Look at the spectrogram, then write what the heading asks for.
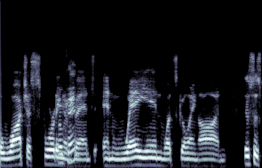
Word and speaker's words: WeighIn: WeighIn is a startup here in Denver, and when I graduated, kind of like weighing in on a topic. The concept was to watch a sporting event and weigh in what's going on.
